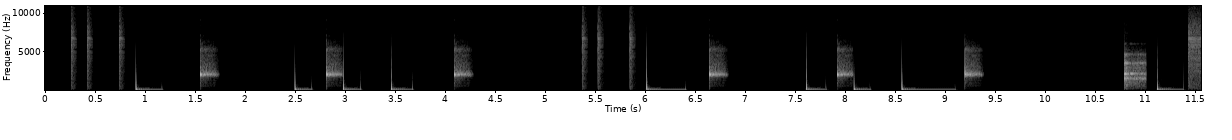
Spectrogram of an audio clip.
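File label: lowkey loop 94bpm C Major; colorlab; chicory a colorful tale; ps4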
